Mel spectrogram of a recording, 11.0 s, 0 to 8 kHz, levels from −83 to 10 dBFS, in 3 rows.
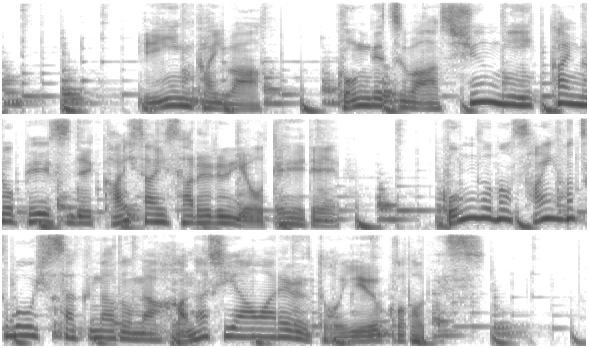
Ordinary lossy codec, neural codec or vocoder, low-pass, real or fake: none; codec, 16 kHz, 4 kbps, X-Codec, HuBERT features, trained on balanced general audio; none; fake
